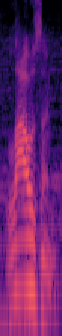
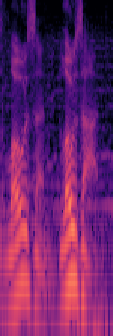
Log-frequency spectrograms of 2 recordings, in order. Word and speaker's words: Lauzen: And then finally, Todd Lauzen. Oh, did I say no? It's Lozan.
